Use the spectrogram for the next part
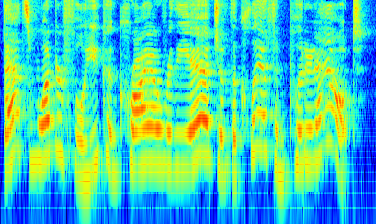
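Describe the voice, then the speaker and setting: A woman voicing a small, earnest male mole in a storybook, squeaky, pleading and coaxing. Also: animated, moderate pace, fairly bright tone. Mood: pleading, excited.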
